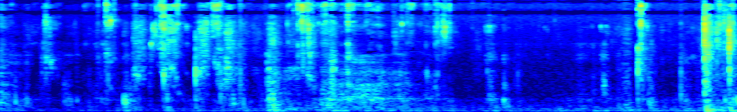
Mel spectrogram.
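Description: Faint mouth-close chewing and crunching of fried chicken, scattered small crackles and wet clicks, a little louder near the end.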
